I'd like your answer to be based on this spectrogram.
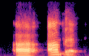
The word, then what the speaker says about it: Amit: Is it Amit? – Oh, Amit, yeah. – Amit? How do you spell it? A-M-I-T? – A-M-I-T, yeah.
